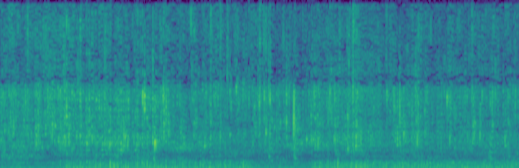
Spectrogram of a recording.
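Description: Tap water runs steadily into a sink while a child's face is washed, a continuous close splashing wash with small drips and no talk.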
